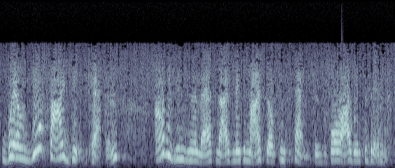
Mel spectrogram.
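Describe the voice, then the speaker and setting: An actress playing a chatty, flustered, homely lunch counter owner who rambles in a folksy way, in old-time radio drama style. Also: female voice, mid-range voice, expressive, moderate pace, lo-fi sound, slight background noise, close to an everyday voice. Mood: chatty, confiding.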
